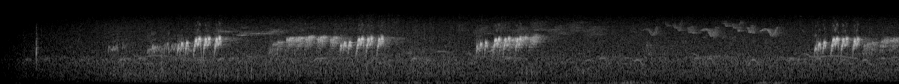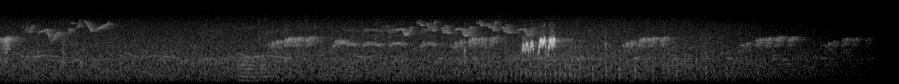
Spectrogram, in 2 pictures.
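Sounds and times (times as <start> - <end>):
crested finchbill Spizixos canifrons calling: 1.5 - 10.0.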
